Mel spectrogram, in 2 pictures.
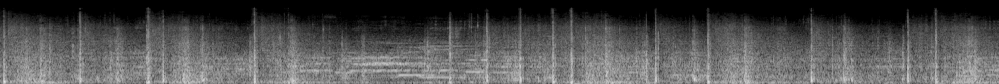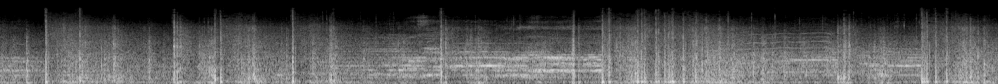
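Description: Rapid aerial firework shells bursting several times a second, echoing back off the lake basin, over music timed to the display; the bursts grow denser in the last few seconds.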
